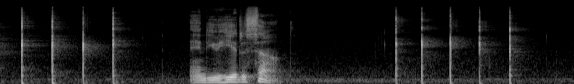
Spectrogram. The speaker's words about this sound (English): You see a hand, and you see the hammer, and you see someone working.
